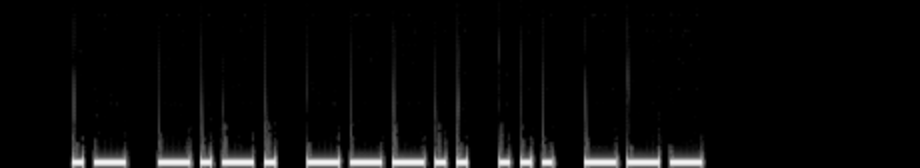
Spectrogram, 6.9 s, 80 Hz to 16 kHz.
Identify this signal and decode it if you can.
Morse code, heard as a keyed tone, about 18 wpm, 700 Hz. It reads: AC8SO
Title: Speed Racing - USA 2x2 Call Signs 15wpm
